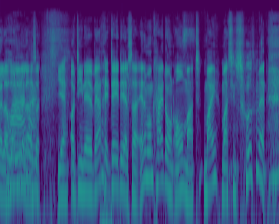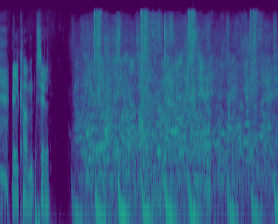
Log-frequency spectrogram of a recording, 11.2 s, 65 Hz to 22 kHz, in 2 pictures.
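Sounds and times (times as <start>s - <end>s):
speech: 0.0s - 9.0s
dense crowd chatter in a nightclub: 7.0s - 11.1s
thumping bass beat in a nightclub: 7.0s - 11.1s.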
